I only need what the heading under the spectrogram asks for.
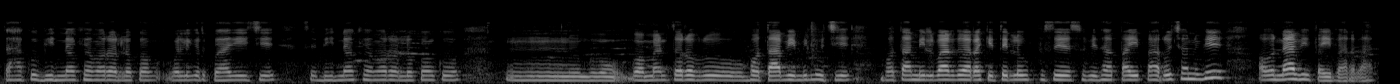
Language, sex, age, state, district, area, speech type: Odia, female, 30-45, Odisha, Bargarh, urban, spontaneous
